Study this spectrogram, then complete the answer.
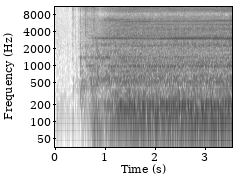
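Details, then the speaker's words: Candy CTDB H7A1TBE-80 integrated condenser tumble dryer: drum motor won't start alone, only the pump runs; after a hand tug on the belt it hums up into an even spin; failed 7 µF run capacitor. "now the model's spinning so more than lightly the problem is with the Motors capacitor you can hear it there spinning it won't spin by itself you've got to give it a tug once it's um switched on"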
